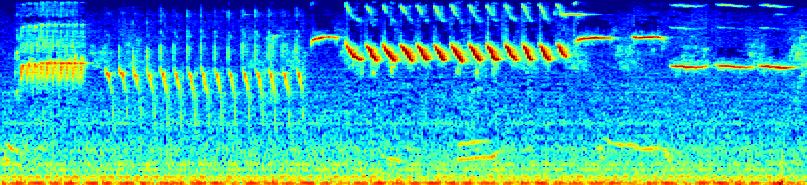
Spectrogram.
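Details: Male canary song for stimulating mating and training young birds: a buzzy note, a fast even trill, then a loud rolling trill of about a dozen pulses, followed by clear whistled tones.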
